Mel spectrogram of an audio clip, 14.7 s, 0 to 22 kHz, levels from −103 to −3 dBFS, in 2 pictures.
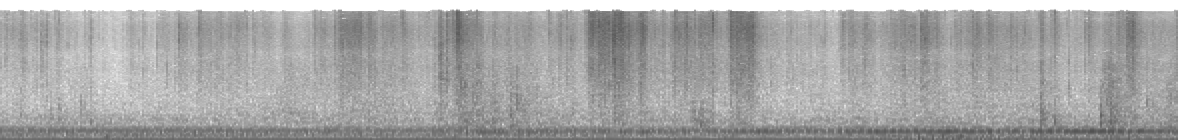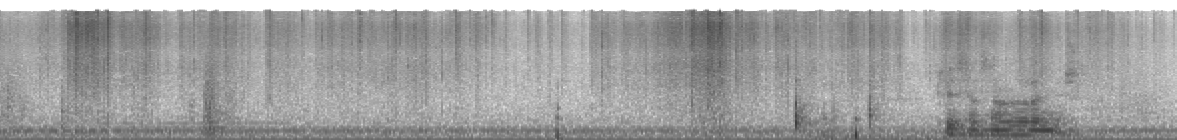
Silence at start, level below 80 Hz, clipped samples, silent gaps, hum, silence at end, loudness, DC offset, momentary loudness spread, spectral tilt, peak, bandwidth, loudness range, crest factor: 0 s; -56 dBFS; under 0.1%; none; none; 0 s; -32 LUFS; 0.3%; 17 LU; -2 dB/octave; -4 dBFS; 17 kHz; 6 LU; 32 dB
